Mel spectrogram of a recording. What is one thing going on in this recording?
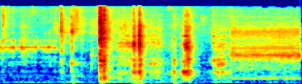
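A plastic bottle knocks and clicks into place on a machine.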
